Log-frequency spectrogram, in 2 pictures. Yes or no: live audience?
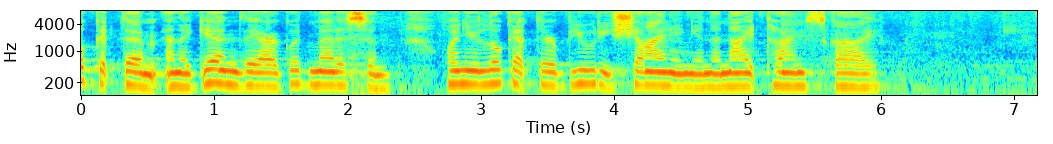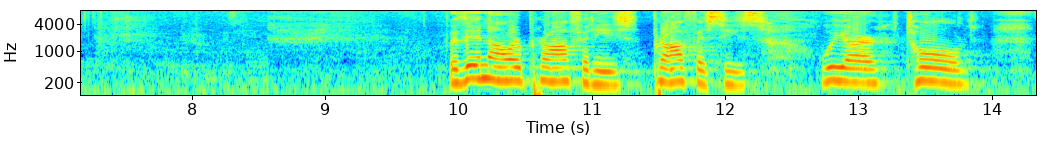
yes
